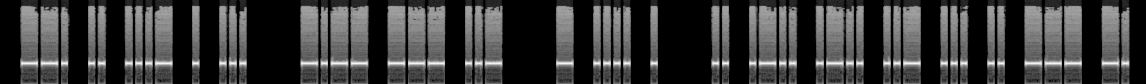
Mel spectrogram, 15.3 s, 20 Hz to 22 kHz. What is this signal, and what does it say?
Morse code, heard as a keyed tone, about 18 wpm, spaced as for 15 wpm, 1000 Hz. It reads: GIVES YOU THE ILLUSION
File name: qotdfiles / 15wpm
